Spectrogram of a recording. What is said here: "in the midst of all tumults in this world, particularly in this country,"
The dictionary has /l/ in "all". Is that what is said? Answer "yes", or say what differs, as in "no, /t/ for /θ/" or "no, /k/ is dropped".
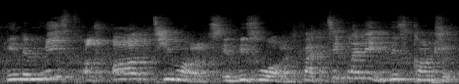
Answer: yes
